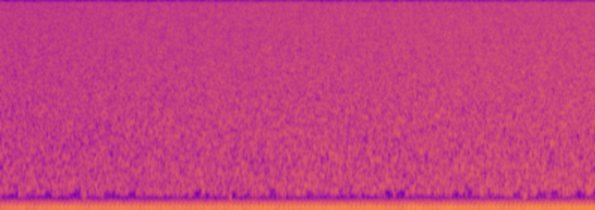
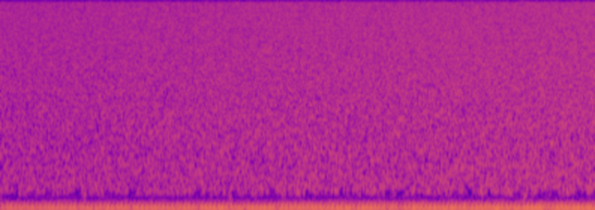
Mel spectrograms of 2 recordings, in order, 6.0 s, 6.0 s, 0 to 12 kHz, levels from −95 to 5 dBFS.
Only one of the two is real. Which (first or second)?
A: first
